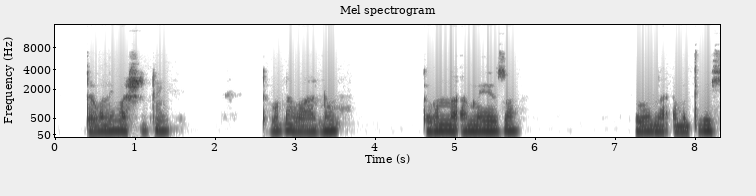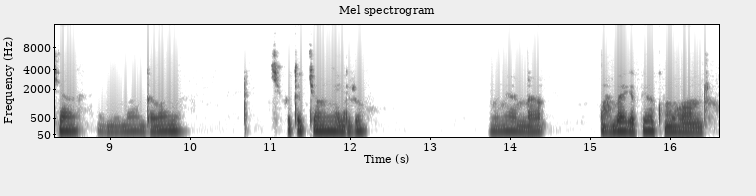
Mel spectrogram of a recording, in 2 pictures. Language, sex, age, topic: Kinyarwanda, male, 18-24, government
